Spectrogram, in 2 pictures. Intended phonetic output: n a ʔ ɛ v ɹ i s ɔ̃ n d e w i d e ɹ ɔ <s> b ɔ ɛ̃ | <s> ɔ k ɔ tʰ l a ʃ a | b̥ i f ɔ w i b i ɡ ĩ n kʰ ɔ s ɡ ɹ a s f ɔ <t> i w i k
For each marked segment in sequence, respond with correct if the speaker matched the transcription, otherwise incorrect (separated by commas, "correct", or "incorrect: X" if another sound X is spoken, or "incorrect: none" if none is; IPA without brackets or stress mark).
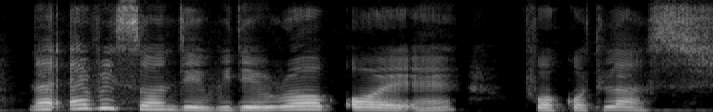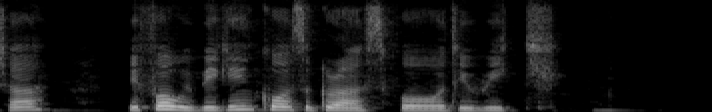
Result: incorrect: none, incorrect: f, incorrect: d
